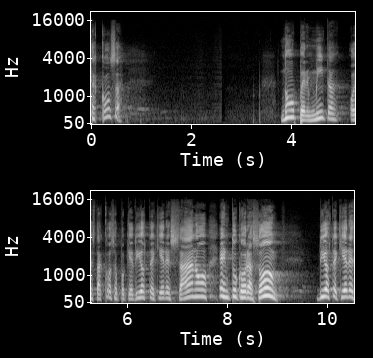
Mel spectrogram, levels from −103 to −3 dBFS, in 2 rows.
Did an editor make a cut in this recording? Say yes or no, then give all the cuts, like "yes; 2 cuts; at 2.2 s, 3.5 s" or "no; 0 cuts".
no; 0 cuts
